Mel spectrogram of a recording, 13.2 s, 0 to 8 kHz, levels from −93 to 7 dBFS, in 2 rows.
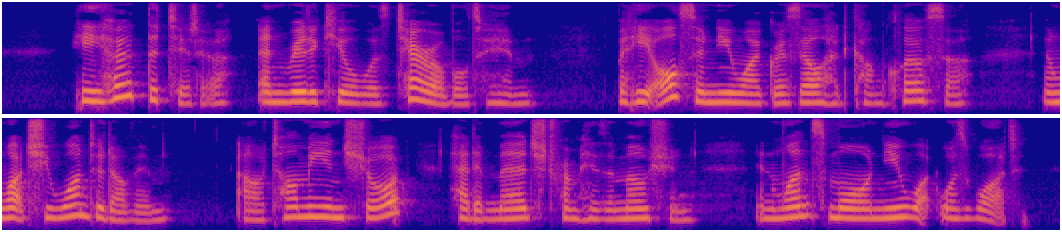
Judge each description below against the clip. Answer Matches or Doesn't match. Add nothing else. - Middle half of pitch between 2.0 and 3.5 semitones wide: Matches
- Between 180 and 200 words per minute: Matches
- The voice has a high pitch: Matches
